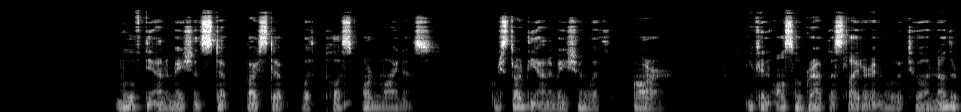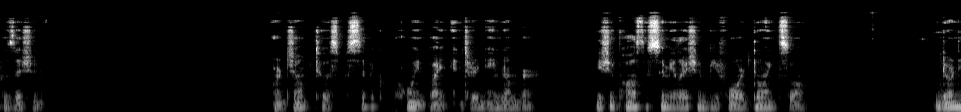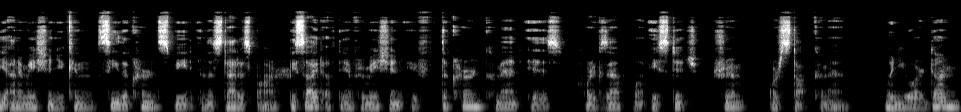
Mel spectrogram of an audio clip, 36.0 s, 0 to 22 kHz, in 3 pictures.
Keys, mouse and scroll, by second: 1.2 KP_Add, 2.4 KP_Add, 3.2 KP_Subtract, 4.1 KP_Subtract, 4.6 KP_Subtract, 5.9 r, 8.6 p, 10.2-14.7 drag, 16.3 click, 17.1 KP_0, 35.1 q.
